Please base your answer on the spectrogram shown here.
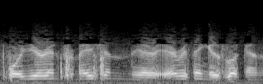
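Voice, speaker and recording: A man working as ground communicator, using rapid, clipped radio procedure talk over a crackly space radio link. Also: medium pitch, little pitch movement. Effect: crackly space radio transmission. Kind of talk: air-to-ground radio exchange. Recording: muffled, noisy archival radio link.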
